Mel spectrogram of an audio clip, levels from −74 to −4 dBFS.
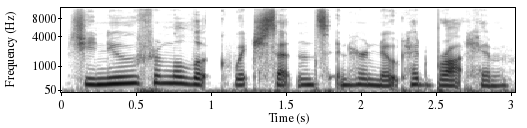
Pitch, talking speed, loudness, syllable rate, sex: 210 Hz, 255 wpm, -18 LUFS, 5.2 syllables/s, female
